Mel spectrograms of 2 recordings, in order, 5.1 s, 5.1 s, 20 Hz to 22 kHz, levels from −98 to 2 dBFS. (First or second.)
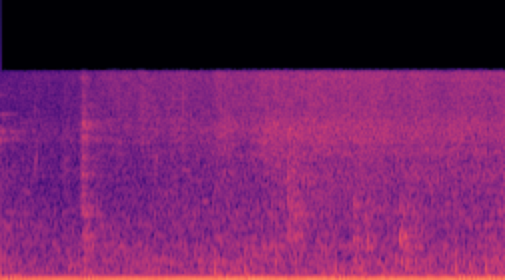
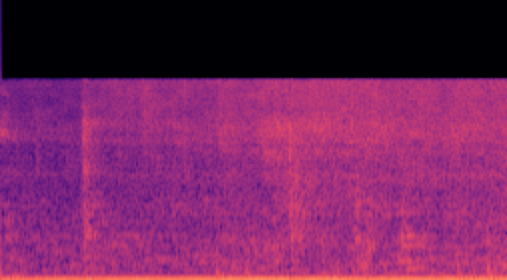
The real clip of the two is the first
